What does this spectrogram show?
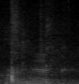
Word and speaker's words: Korinek: And you're Korinek. Is that pronounced your name right?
